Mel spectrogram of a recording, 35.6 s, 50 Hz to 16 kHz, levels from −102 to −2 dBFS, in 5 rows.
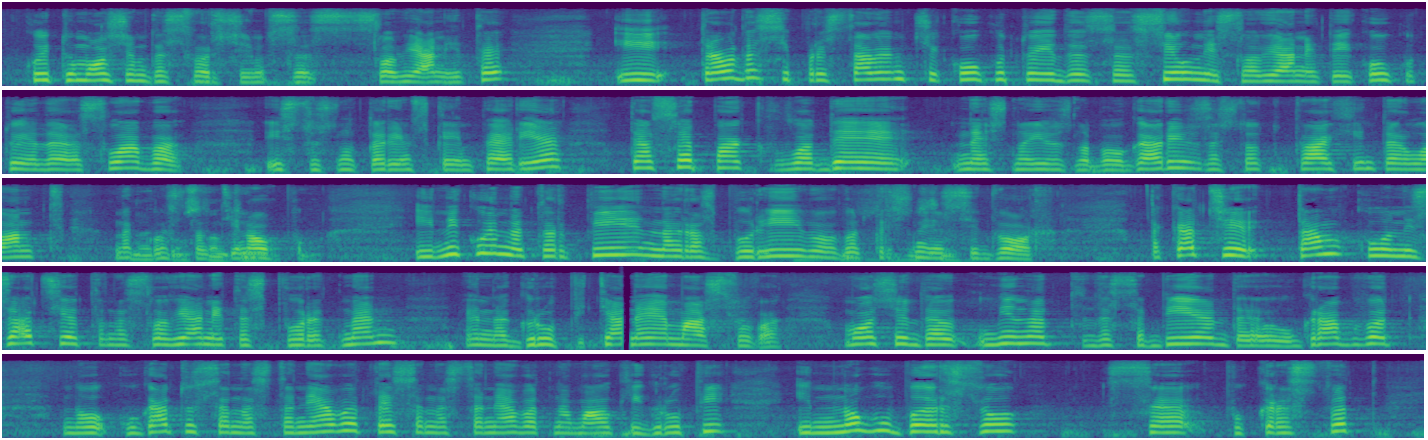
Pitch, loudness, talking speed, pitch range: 230 Hz, -26 LUFS, 145 wpm, 205-260 Hz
